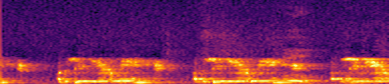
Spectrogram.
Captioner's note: echo of speaking occurs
